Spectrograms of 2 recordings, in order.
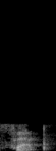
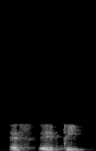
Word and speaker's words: SAP: this world of sap is that never ever pronounce this as sap okay never ever pronounce this as sap always pronounce this as sap the reason is the S sap is not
